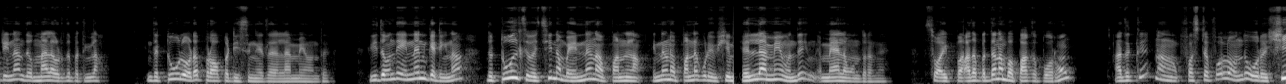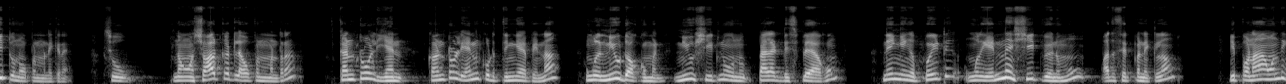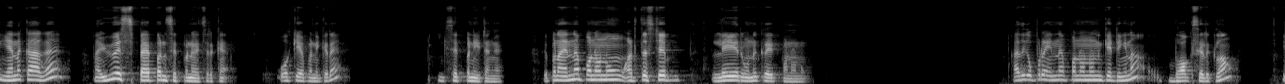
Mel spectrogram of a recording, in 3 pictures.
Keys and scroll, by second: 12.6 ctrl+n.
